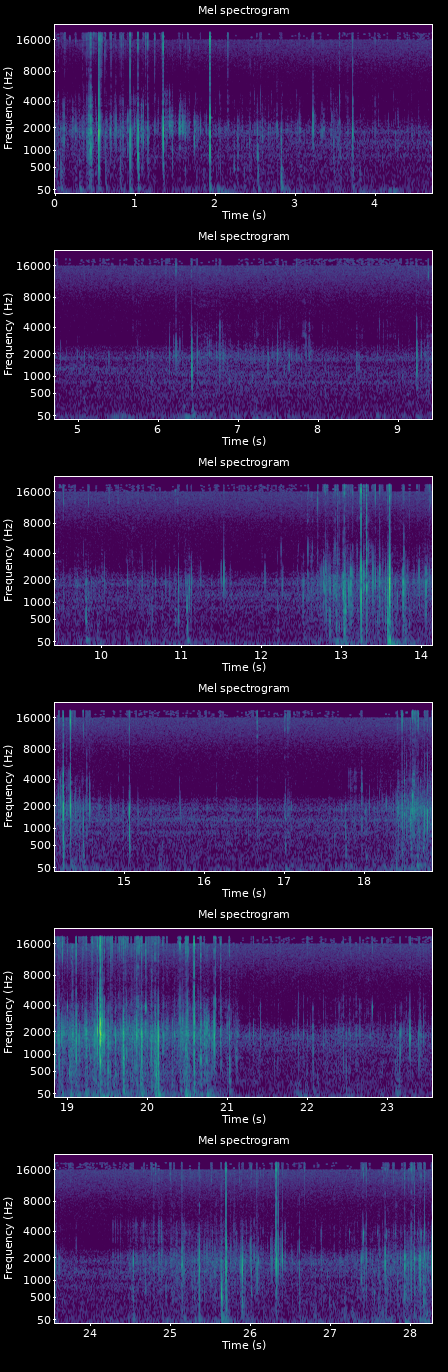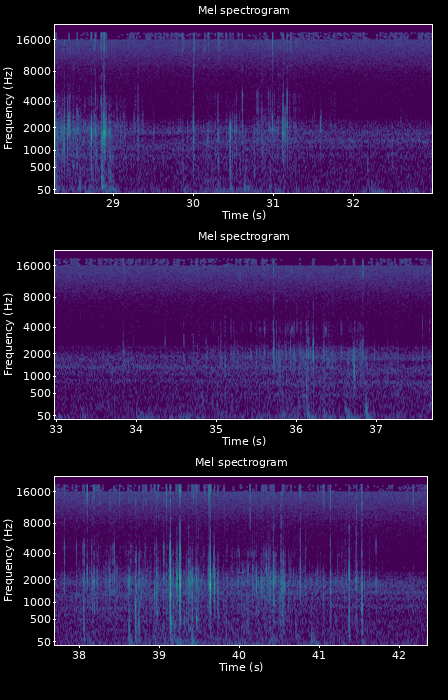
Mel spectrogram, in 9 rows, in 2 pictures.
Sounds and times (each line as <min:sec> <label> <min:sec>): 0:00.0 broken ice on the lake 0:42.3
